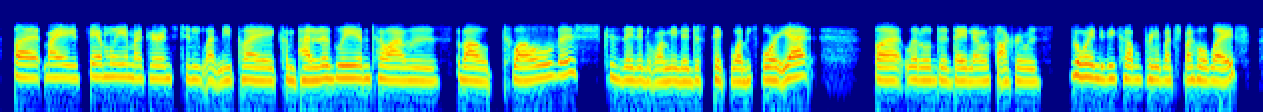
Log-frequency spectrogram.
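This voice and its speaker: A woman with an American accent has a plain, everyday voice, a medium pitch, fairly even intonation and a fairly quick pace. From Michigan. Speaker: soccer player. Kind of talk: interview.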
